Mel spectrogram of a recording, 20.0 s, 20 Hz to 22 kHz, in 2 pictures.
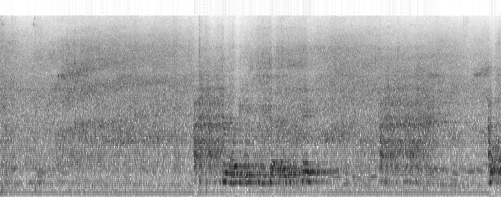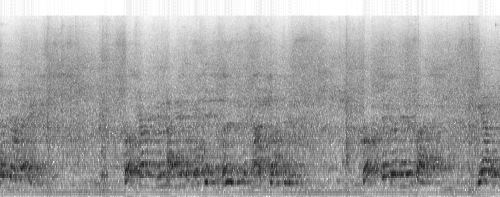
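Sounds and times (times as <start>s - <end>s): rc car motor whine: 0.0s - 20.0s.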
